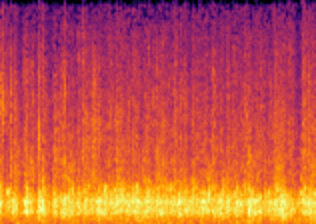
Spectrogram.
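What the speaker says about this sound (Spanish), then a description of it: "Antes de que cierre Guillermo, quería agradecer y que le demos un aplauso a todos los trabajadores del SADOP" A room full of people applauds the union workers at a training course event, a loud, continuous burst of clapping from a sizable audience, steady for its whole length with no voices rising above it.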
